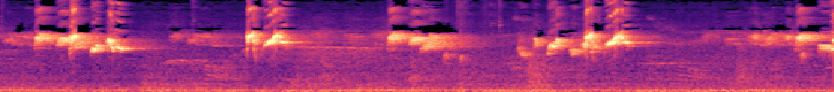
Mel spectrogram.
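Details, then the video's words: Repeated lively warbles from a northern red-whiskered bulbul, delivered as about five separate chirpy, slurred phrases every one to two seconds, each rising and falling, against a soft low-pitched hum. "chim chào mào bắc hay nhất"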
